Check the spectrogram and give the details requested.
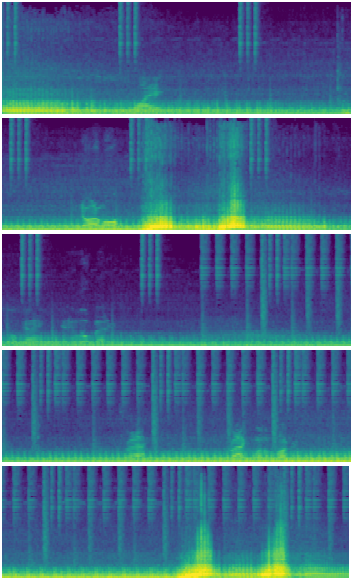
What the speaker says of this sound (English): I'm gonna give you guys a rev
